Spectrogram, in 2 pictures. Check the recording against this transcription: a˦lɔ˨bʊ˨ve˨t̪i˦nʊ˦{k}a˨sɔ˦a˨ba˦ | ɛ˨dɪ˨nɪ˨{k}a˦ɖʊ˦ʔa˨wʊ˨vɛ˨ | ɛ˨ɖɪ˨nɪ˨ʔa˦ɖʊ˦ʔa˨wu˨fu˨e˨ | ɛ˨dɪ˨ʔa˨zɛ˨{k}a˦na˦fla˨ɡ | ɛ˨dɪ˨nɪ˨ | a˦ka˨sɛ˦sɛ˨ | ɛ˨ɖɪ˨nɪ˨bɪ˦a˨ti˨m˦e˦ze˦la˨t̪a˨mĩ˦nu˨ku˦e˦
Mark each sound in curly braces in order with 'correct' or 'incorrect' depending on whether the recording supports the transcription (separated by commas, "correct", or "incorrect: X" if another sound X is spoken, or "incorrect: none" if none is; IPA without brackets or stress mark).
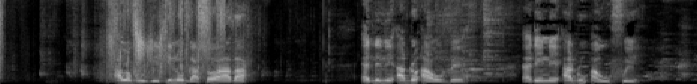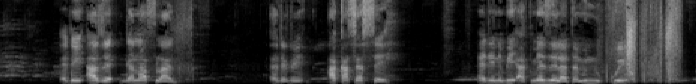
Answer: incorrect: ɡ, incorrect: ʔ, incorrect: ɡ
